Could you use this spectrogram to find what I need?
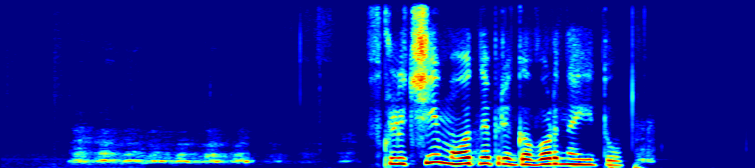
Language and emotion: Russian, neutral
